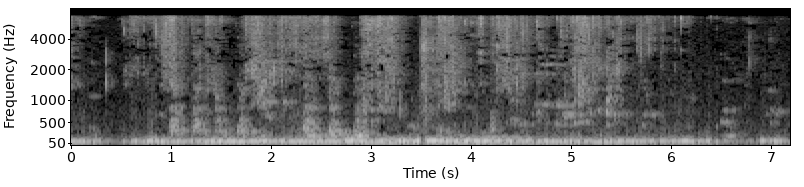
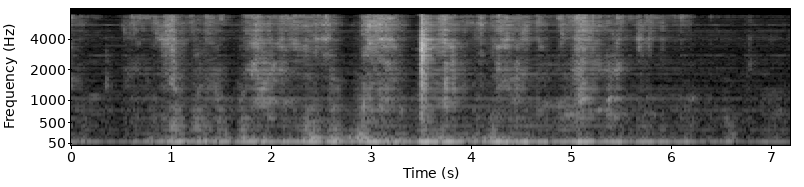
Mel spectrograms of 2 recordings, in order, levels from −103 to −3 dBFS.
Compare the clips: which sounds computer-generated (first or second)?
second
